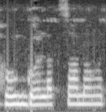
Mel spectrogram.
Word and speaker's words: Hangga Laksmana: di makam Mbah Demang harga Laksmana ini kalau bahasa Jawa di bacanya honggo Laksono katanya yang memerintah menjadi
